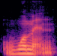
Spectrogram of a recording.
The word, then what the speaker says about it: woman: Even though the singular and the plural form of women and woman have the same spelling at the beginning, W-O-M, the pronunciations are different. Woman, women.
